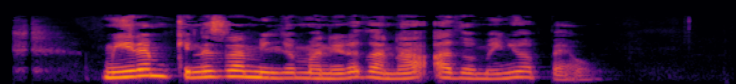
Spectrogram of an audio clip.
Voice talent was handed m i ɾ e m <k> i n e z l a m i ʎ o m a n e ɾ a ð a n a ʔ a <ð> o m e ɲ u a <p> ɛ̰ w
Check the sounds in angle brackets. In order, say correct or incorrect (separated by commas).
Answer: correct, correct, correct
